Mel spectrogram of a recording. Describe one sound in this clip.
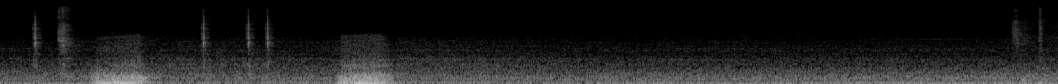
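A heavy diesel truck engine runs as the truck drives slowly.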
